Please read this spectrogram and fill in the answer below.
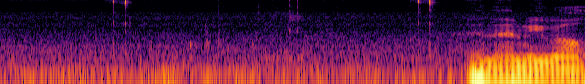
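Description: Computer mouse clicks, two quick pairs, about a second in and about three seconds in, as the Wi-Fi network list is opened. Near the end a man's voice makes a drawn-out steady 'uhh'.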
